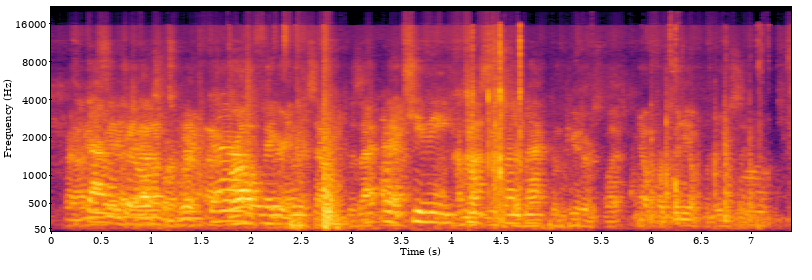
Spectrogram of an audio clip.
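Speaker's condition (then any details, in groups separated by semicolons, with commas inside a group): No condition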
